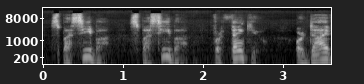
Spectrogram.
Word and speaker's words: спасибо: How's your pronunciation feeling? Want to add a few more phrases like спасибо, spasiba for thank you, or dive into the Russian alphabet to get the sounds down?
